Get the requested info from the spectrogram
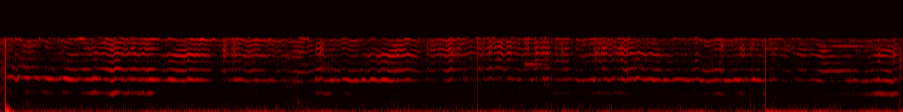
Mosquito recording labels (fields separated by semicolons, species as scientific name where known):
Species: mosquito; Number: one; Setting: cup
